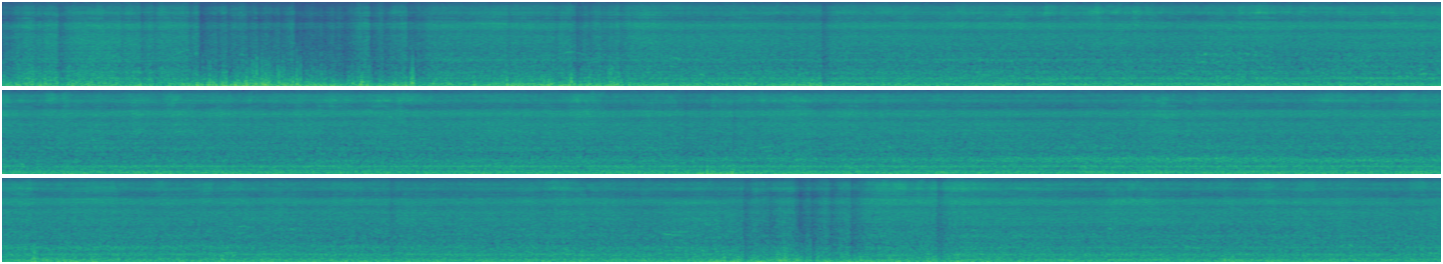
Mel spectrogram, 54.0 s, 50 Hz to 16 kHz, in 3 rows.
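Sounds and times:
airliner running noise: 0.0 - 53.9
constant hum tone: 0.0 - 53.9.

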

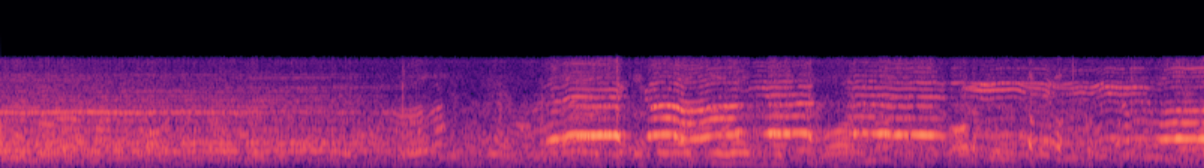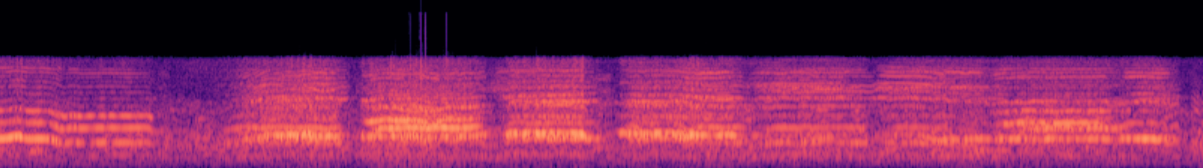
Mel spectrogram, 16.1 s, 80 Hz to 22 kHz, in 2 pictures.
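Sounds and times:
folk group singing unaccompanied: 0.0 - 16.0.

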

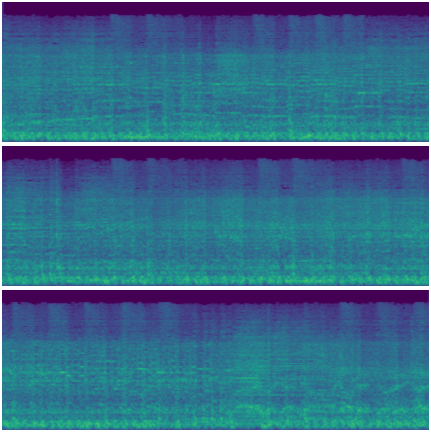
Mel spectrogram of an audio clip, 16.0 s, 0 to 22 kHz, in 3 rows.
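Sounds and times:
death metal band playing live: 0.0 - 16.0.

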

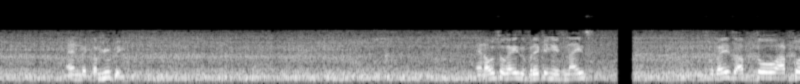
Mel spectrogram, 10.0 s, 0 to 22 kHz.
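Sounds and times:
motorcycle engine running: 0.0 - 10.0
wind rushing on microphone: 0.0 - 10.0.

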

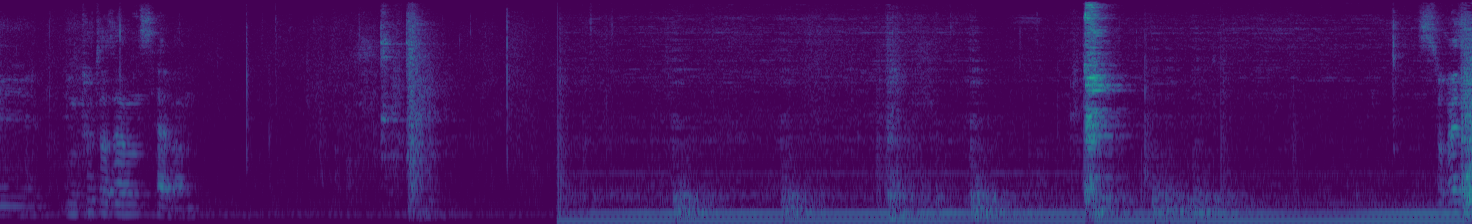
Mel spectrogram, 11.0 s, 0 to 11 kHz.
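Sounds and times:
steady low drone: 4.2 - 11.0.

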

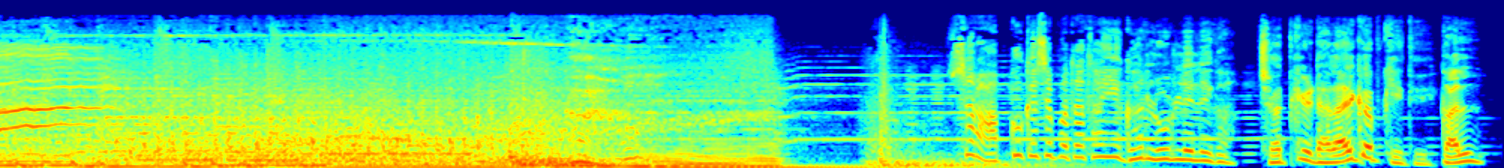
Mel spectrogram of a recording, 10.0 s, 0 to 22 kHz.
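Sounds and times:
helicopter rotor beating: 0.0 - 5.3.

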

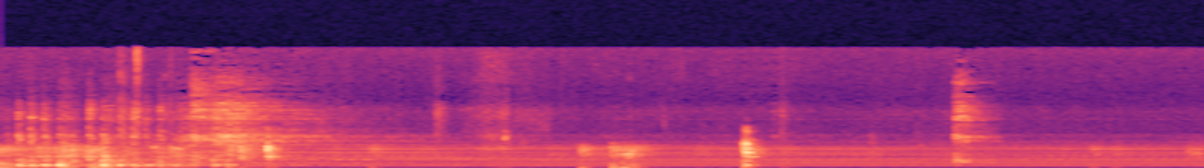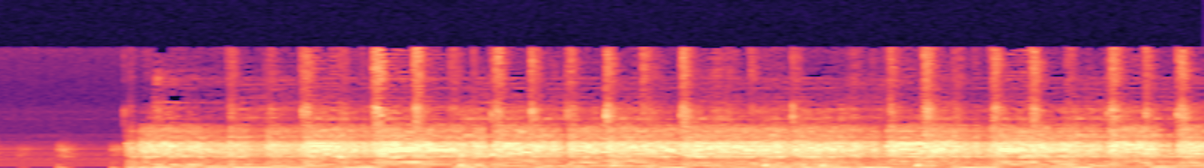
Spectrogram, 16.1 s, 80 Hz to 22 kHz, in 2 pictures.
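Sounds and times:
guitar amp humming: 0.0 - 16.0.

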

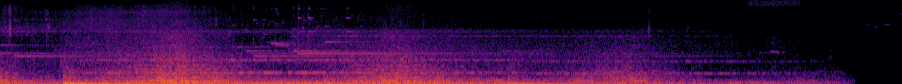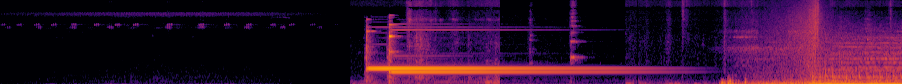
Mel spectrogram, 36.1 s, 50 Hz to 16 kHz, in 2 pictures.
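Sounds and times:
low ominous music: 0.0 - 16.7, 32.7 - 36.0
two-tone electronic doorbell: 25.4 - 31.8.

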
